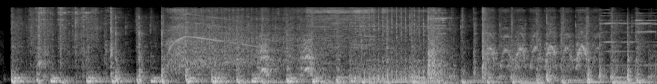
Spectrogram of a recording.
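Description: Loud intro sound montage of power-tool and workshop noise, drilling and sawing, mixed with music. It starts abruptly.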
